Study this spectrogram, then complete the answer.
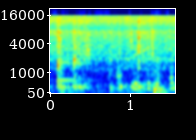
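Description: Turmeric and salt sautéing in a pan for khichdi, a soft sizzle broken by several short scraping strokes of a spoon stirring through the mixture, close and fairly loud.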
